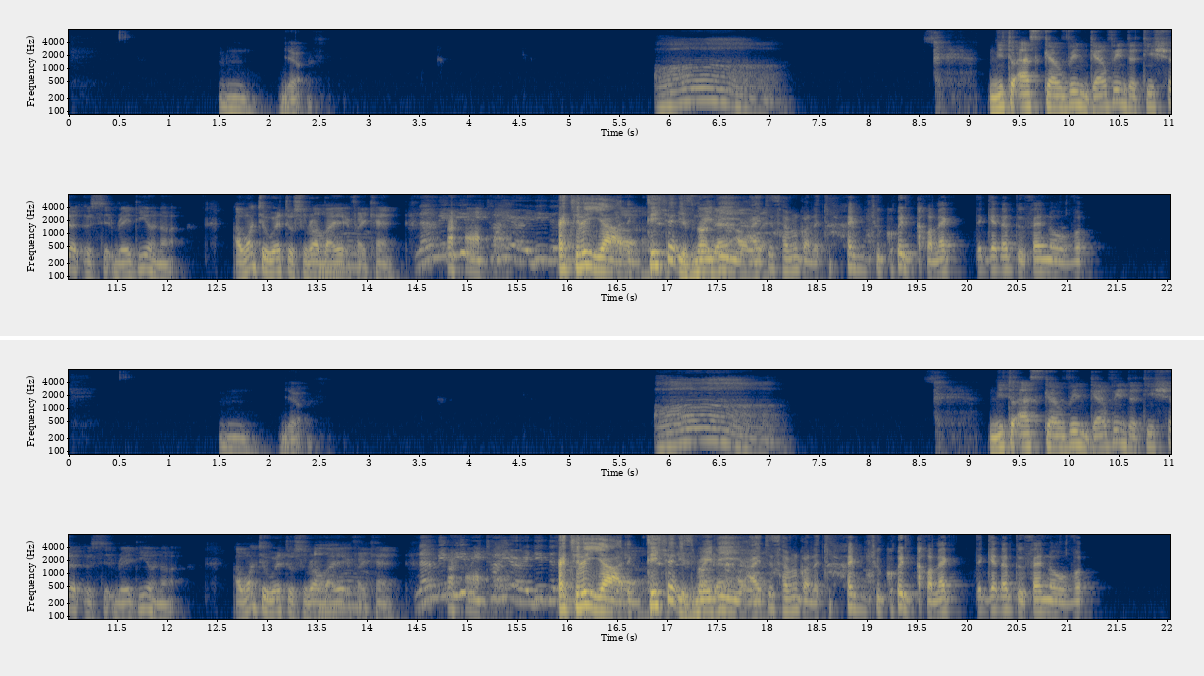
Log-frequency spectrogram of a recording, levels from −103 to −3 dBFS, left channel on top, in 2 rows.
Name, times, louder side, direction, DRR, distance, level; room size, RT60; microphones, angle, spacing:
voice 1, 5.8-7.1 13.5-14.1 14.5-16.3 16.6-16.7 17.1-17.7 18.1-19.0, right 1 dB, 50° right, 3.3 m, -47 dB
voice 2, 8.6-12.1 12.7-14.5 14.8-15.4 16.4-16.7 17.1-18.0, left 3 dB, 50° left, 0.7 m, -40 dB
voice 3, 15.9-19.8 20.1-21.1, right 3 dB, 25° right, 0.7 m, -34 dB
16.5 x 7.8 x 2.8 m
head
